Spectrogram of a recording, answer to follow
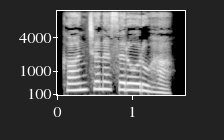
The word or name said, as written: ಕಾಂಚನಸರೋರುಹ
